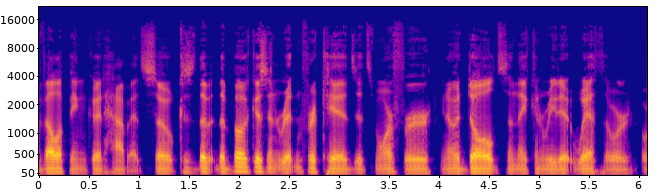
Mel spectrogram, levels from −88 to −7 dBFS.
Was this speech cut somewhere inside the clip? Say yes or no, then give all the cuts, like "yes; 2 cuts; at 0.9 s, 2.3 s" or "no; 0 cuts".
yes; 1 cut; at 4.0 s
